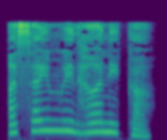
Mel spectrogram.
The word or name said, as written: ಅಸೈಂವಿಧಾನಿಕ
